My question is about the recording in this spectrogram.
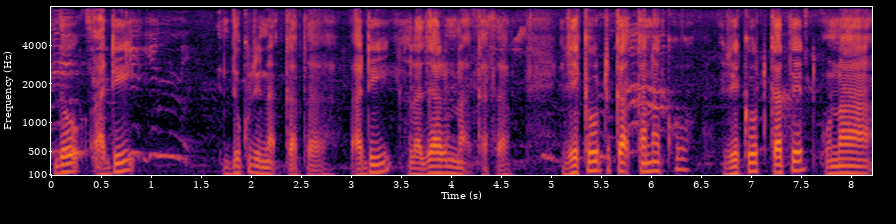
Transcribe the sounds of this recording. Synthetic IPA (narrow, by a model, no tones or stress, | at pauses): d̪ɔəɖi | d̪ukʰɾɛna̰ʔkat̪ʰa̰ə̰ɖilad͡ʒaɾɛna̰ʔkat̪ʰa | ɾɛkɔɾɖkaʔkanakɔ | ɾɛkɔɾɖkat̪ɛt̪̚ɔna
